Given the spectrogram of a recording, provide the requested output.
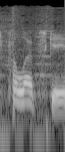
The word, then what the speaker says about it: Pilecki: It looks like Pilecki, but it's pronounced Pilecki, and he's one of the chapters in Real Heroes.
